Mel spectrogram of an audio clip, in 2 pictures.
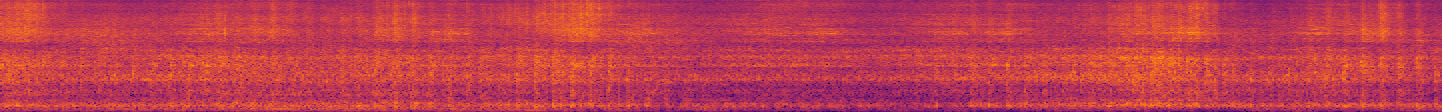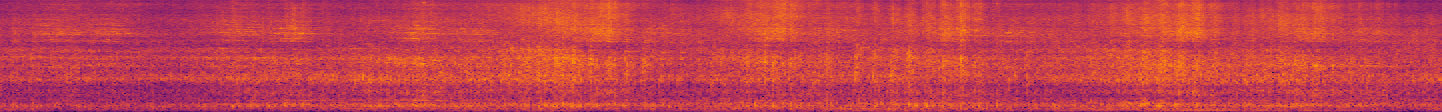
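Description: A long string of empty military flatcars rolling past at speed, steel wheels clicking over rail joints in a repeating clickety-clack over a steady rolling noise.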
